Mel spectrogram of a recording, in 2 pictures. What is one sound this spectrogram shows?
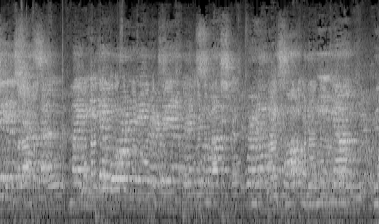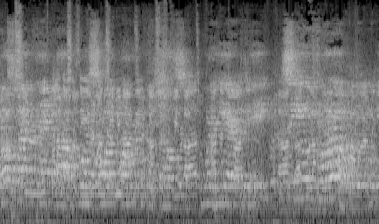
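A young man speaks calmly into a close microphone.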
